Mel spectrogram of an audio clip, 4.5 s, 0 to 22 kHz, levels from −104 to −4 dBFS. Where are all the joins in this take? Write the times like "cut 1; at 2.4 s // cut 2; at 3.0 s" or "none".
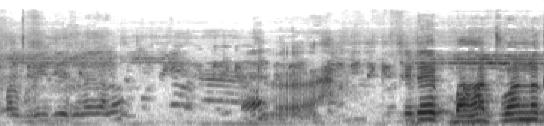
cut 1; at 3.4 s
